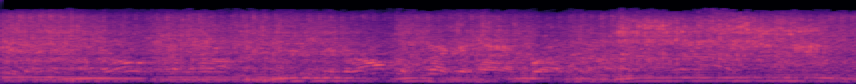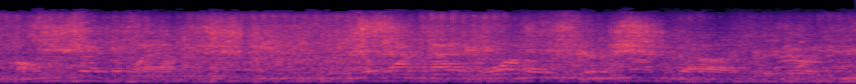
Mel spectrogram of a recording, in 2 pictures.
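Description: Engines of racing cars and a school bus running hard, their pitch falling and climbing again about once a second as they go around the track, with voices over them.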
